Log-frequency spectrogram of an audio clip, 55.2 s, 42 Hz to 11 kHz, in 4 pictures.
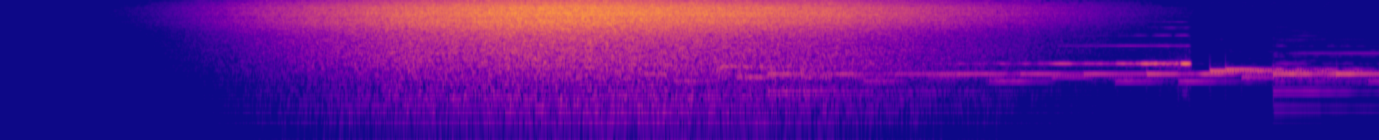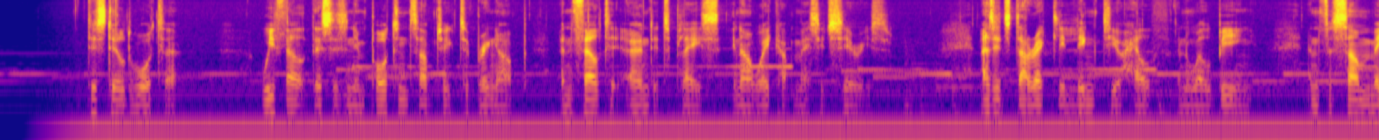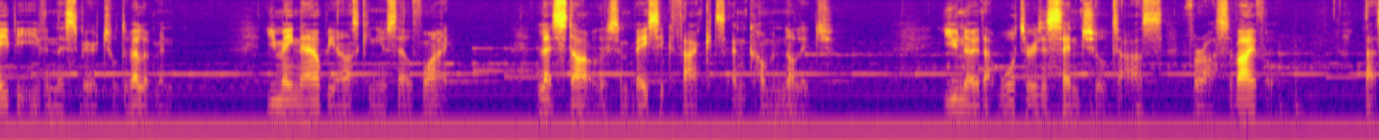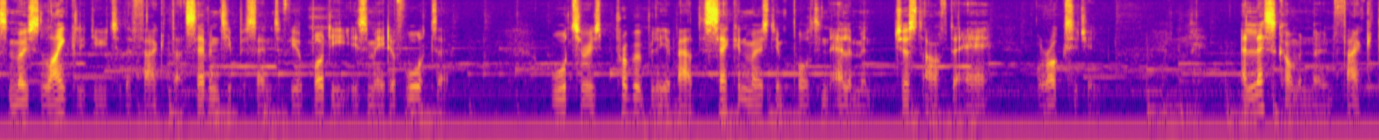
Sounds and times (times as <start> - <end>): Silence: 1.8 - 10.6.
